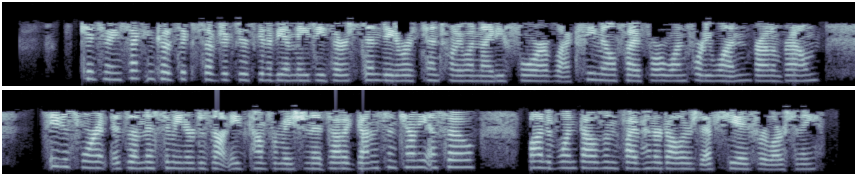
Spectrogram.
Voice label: Police Dispatch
